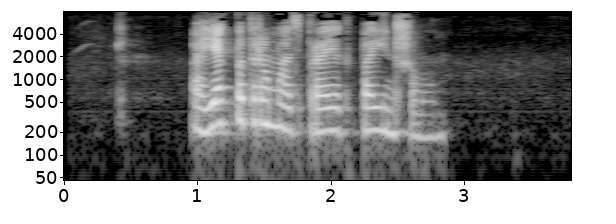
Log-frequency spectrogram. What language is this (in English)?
Belarusian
